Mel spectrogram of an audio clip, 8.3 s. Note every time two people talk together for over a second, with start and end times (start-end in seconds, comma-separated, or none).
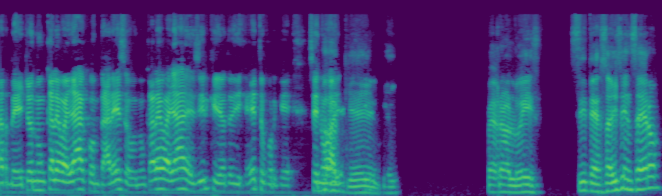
none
